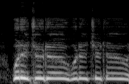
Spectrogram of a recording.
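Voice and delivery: high-pitched, loud, frantic mock caller voice; shrill it out like a caller caught out; panicky scammer. Scammer panics on phone at the caller, high frantic mock voice.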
